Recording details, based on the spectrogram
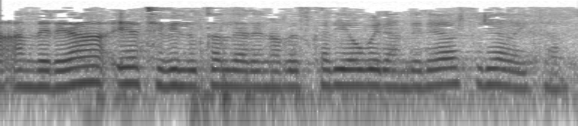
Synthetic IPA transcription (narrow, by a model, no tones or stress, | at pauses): ʔand̪e̞ɾe̞aʔeat͡ʃiβ̞ild̪ut̪ald̪e̞aɾe̞no̞ɾðe̞skaɾiawβe̞ɾeand̪e̞ɾe̞asuɾe̞aðajt͡san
